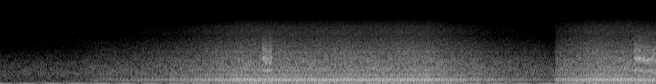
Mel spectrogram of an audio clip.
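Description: A car engine hums as a car drives off.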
